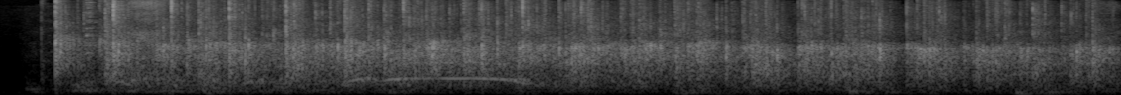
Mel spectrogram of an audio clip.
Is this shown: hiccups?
no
